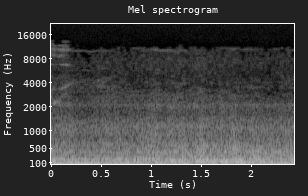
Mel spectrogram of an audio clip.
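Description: Steady low engine and road rumble inside the cabin of a Suzuki S-Presso with a 1.0-litre three-cylinder engine, cruising at about 54 km/h on light throttle.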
